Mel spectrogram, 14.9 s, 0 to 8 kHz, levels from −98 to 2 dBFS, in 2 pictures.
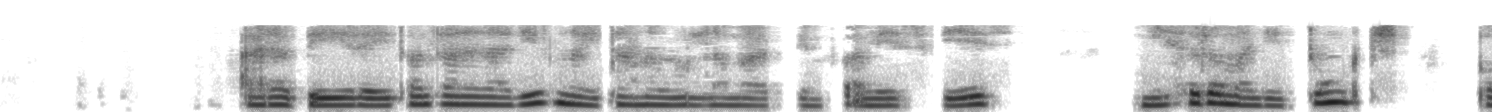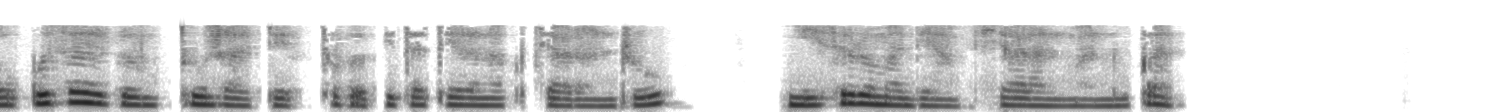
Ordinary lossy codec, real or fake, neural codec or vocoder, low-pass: AAC, 16 kbps; real; none; 7.2 kHz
